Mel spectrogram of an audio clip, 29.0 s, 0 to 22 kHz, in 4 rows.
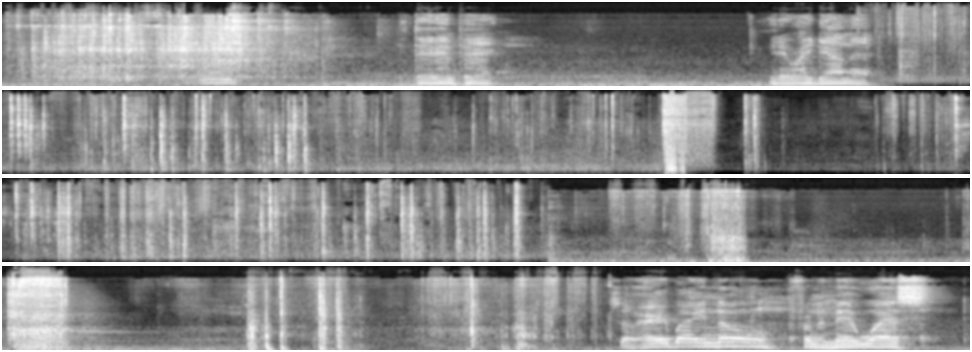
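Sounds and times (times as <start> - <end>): metal tools clinking and scraping: 0.0 - 2.6, 6.6 - 12.1, 13.9 - 18.6.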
